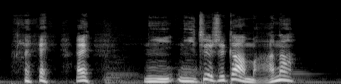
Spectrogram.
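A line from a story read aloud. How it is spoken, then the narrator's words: Laughing. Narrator (Chinese): 敏夫老师笑着说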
